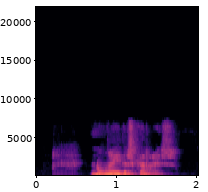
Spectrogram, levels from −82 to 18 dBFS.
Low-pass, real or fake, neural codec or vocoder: 7.2 kHz; real; none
